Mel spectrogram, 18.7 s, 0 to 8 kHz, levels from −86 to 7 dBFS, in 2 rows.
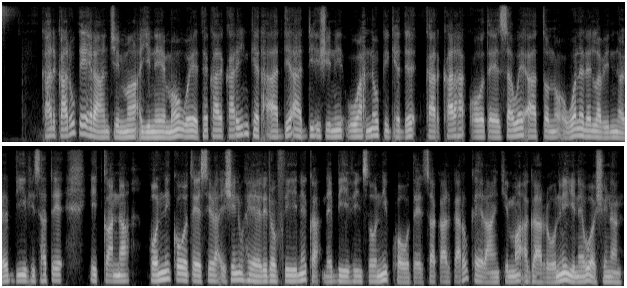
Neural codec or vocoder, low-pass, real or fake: codec, 16 kHz in and 24 kHz out, 0.6 kbps, FocalCodec, streaming, 4096 codes; 7.2 kHz; fake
